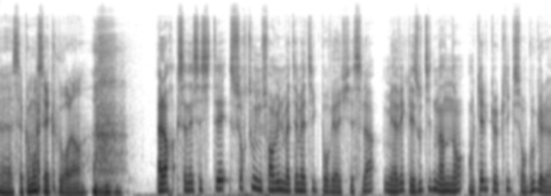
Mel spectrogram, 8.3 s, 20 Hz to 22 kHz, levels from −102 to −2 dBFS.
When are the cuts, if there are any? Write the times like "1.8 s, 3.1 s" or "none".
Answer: 2.6 s

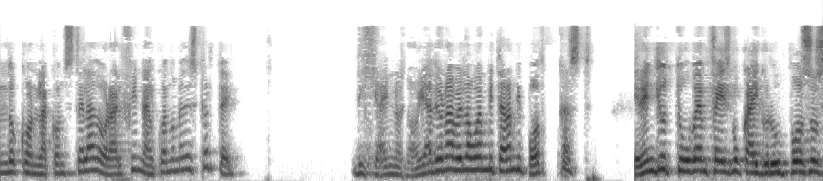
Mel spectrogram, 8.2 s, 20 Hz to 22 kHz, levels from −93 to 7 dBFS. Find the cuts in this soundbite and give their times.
4.0 s, 6.3 s

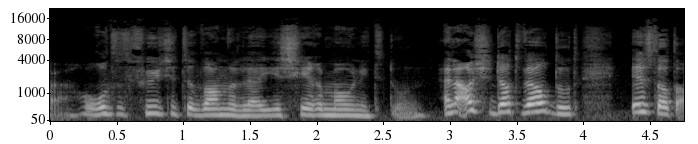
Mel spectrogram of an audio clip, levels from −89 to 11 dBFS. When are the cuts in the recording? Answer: none

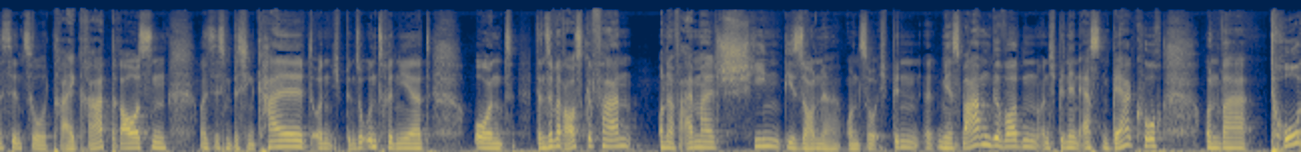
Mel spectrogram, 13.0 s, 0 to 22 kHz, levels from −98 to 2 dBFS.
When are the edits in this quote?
none

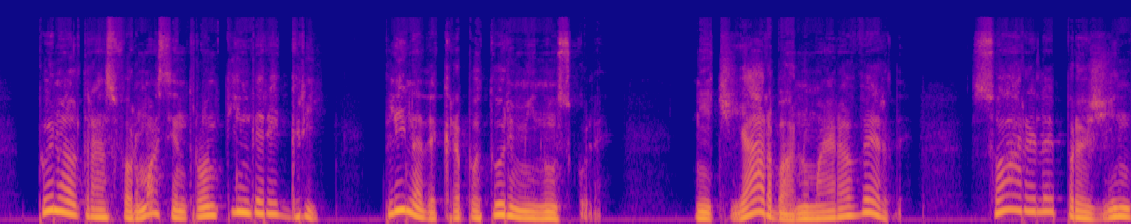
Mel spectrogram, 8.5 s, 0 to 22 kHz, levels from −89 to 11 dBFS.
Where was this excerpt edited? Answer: none

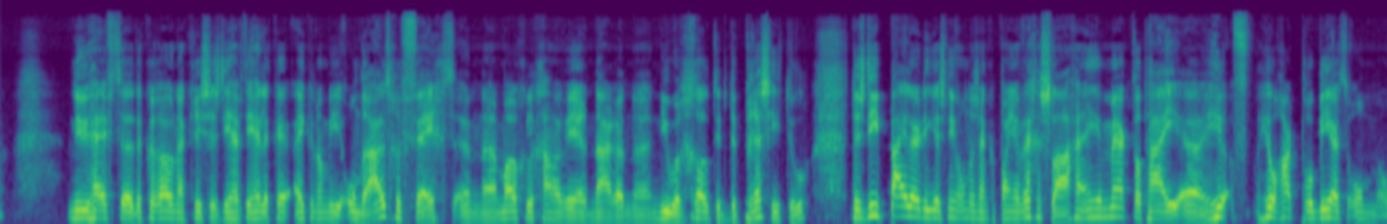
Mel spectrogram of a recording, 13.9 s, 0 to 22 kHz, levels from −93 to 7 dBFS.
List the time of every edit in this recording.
5.9 s

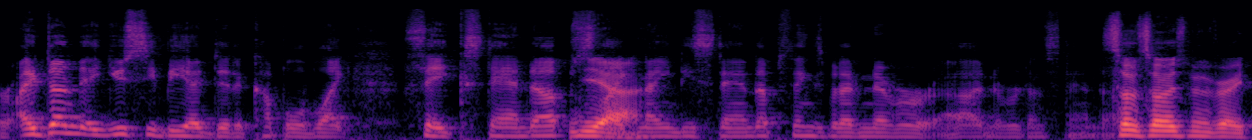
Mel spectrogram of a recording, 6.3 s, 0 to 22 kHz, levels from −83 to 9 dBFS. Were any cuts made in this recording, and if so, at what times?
none

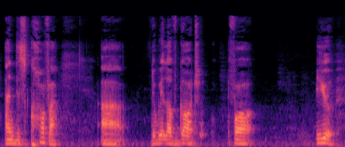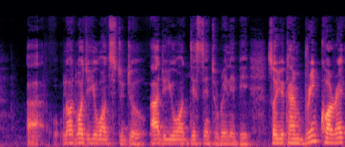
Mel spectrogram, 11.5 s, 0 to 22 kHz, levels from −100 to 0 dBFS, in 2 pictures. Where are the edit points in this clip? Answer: 2.5 s

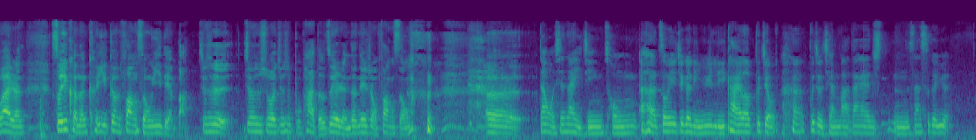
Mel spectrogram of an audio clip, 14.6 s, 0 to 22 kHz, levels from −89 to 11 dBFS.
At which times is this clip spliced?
8.1 s

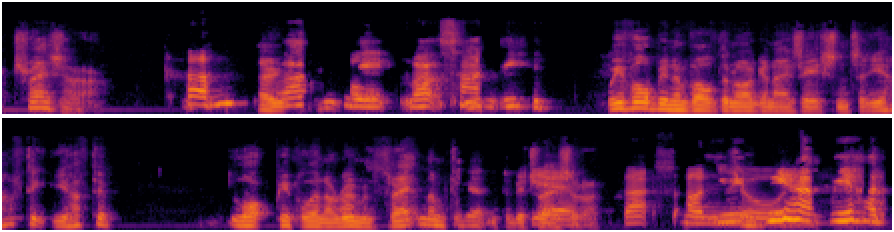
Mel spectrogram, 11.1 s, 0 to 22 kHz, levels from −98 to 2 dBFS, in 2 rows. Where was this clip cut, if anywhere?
none

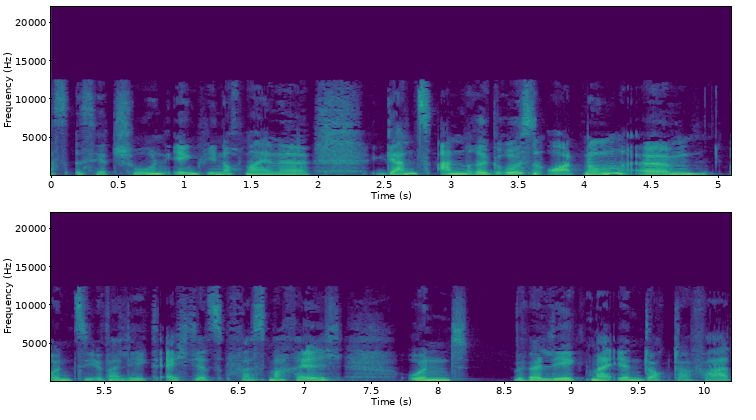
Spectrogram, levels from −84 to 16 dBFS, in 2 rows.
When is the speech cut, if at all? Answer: 6.4 s

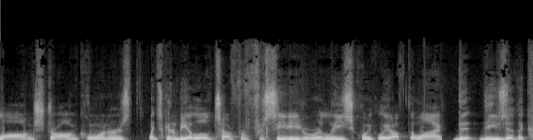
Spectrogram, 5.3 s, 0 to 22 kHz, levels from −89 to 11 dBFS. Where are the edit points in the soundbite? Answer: 1.3 s, 4.4 s

